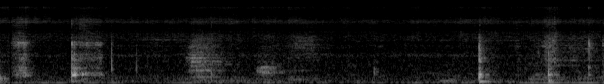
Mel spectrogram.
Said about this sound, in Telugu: ఎండి చేపలు వేపుతామండి.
